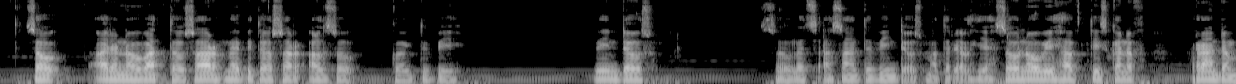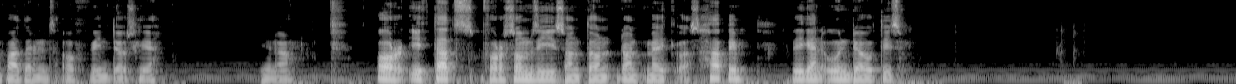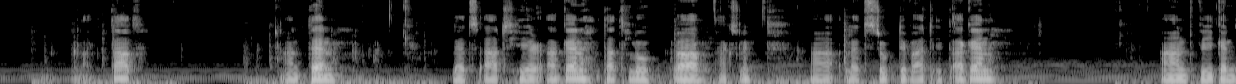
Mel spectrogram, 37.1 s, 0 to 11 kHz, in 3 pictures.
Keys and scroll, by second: 2.4 e, 8.3 Tab, 9.6 a, 9.9 a, 10.2 ctrl+s, 13.8 Tab, 15.5 Tab, 17.9 ctrl+z, 18.8 ctrl+z, 19.6 ctrl+z, 20.2 ctrl+z, 21.3 ctrl+z, 25.7 ctrl+shift+z, 25.9 ctrl+shift+z, 26.7 ctrl+z, 27.5 Tab, 28.9 ctrl+r, 31.6 ctrl+z, 33.2 w.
